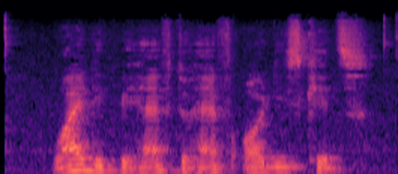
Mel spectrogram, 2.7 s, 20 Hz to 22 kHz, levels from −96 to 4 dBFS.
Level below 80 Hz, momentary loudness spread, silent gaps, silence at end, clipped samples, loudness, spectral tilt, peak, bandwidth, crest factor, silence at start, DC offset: -64 dBFS; 7 LU; none; 0.2 s; under 0.1%; -31 LUFS; -4.5 dB/octave; -12 dBFS; 15.5 kHz; 20 dB; 0 s; under 0.1%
